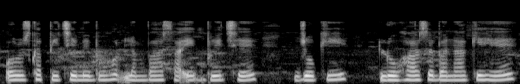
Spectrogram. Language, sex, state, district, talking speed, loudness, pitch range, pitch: Hindi, female, Arunachal Pradesh, Longding, 195 wpm, -16 LUFS, 200-215 Hz, 205 Hz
